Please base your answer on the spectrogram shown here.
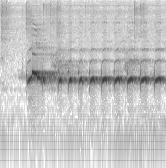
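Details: Bangkok-type zebra dove bred at a farm in Sidoarjo, East Java, Indonesia, singing its full front, middle and end song: one longer rising coo, then a quick, evenly spaced string of short mellow coo notes.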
